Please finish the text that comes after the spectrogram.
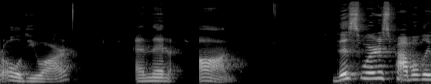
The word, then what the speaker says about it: ans: Kind of like the book is on the table, but think of it with an AH sound.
